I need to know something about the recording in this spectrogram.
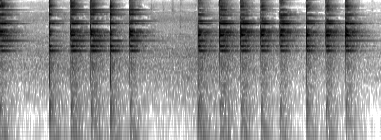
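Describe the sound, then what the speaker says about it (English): A heavy hammer forges steel and silver jewelry stock on an anvil, ringing out loud, close metallic strikes in two rapid runs of about six and nine evenly spaced blows with a short pause between. "I think you could just get one of those nice heavy hammers"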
